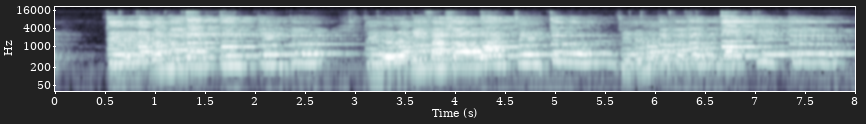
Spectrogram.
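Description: Electric guitar playing a melodic run of notes, some sliding in pitch. It starts about half a second in, dips briefly around three seconds, then carries on with a denser run.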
